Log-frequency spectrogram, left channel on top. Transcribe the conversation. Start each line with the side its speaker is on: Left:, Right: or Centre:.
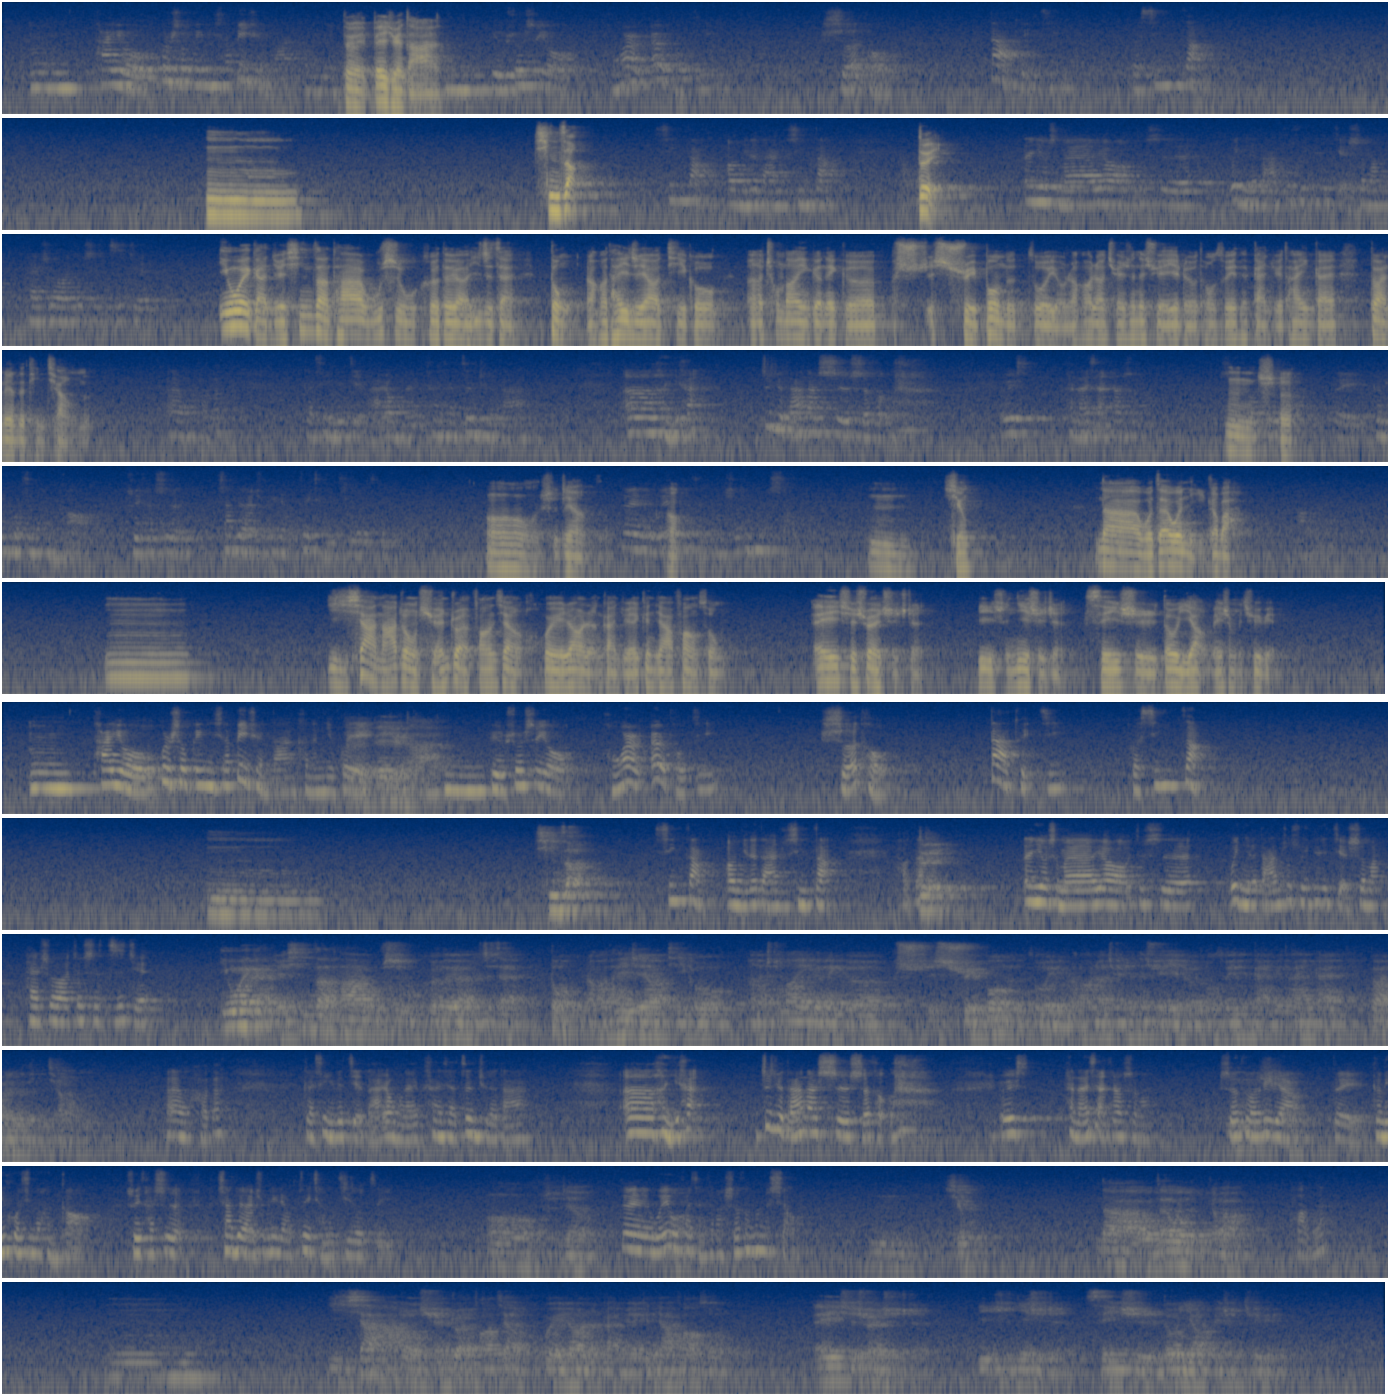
Right: 嗯，它有，或者说我给你一下备选答案，可能你会，
Left: 对，备选答案。
Right: 嗯，比如说是有红二二头肌、舌头、大腿肌和心脏。
Left: <laughs> 嗯，心脏。
Right: 心脏，哦，你的答案是心脏。好的，
Left: 对。
Right: 那你有什么要就是为你的答案做出一定的解释吗？还是说就是直觉？
Left: 因为感觉心脏它无时无刻都要一直在动，然后它一直要提供呃充当一个那个水水泵的作用，然后让全身的血液流通，所以它感觉它应该锻炼的挺强的。
Right: 嗯，好的，感谢你的解答，让我们来看一下正确的答案。呃，很遗憾，正确答案呢是舌头，<laughs> 因为是很难想象是吗？舌头的力量对跟灵活性都很高，
Left: 嗯，是，
Right: 所以它是相对来说力量最强的肌肉之一。
Left: 哦，是这样子。
Right: 对，我也无法想象舌头那么小。
Left: 好，嗯，行，那我再问你一个吧。
Right: 好的，
Left: 嗯，以下哪种旋转方向会让人感觉更加放松？A 是顺时针，B 是逆时针，C 是都一样，没什么区别。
